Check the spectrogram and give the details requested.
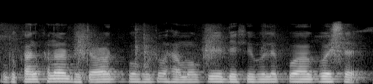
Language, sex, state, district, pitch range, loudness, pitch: Assamese, male, Assam, Hailakandi, 115-125 Hz, -18 LUFS, 120 Hz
